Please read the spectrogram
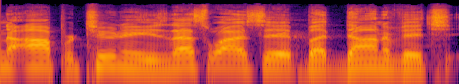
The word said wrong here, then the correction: Bogdanovich: is the – I don't even know if I'm saying it. Am I saying it right, guys? I feel like I'm saying it right. – Bogdanovich? – Yeah, there we go.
